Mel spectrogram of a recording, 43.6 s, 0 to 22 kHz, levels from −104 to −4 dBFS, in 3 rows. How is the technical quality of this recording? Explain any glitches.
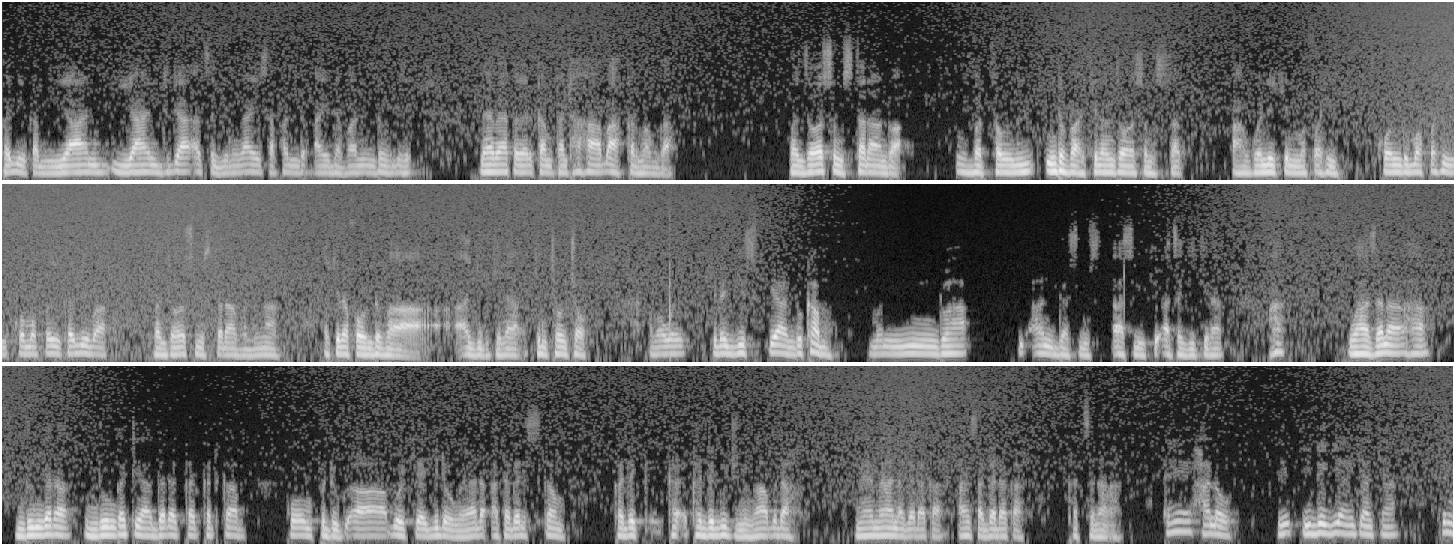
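The recording has one fault, present throughout: overdone noise removal. A noise reducer set too aggressively mutes frequency bands near its noise estimate, leaving near-silent, twinkling gaps and stripping quiet parts of the voice along with the noise.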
